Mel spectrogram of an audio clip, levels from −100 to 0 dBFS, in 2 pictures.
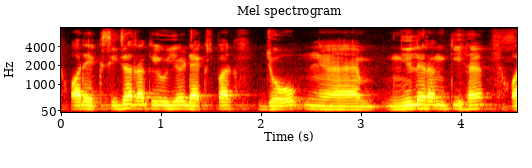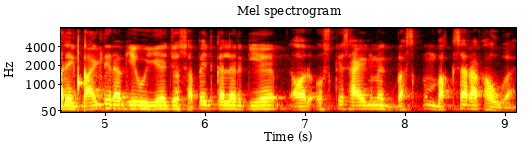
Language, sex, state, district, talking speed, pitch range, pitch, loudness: Hindi, male, Uttar Pradesh, Varanasi, 215 wpm, 120-130 Hz, 125 Hz, -19 LUFS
